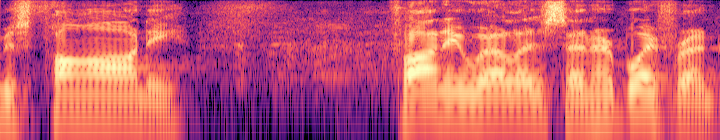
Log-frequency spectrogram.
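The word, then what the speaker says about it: Fani: right is anybody fonny it's pronounced fonnie F A ni I that's Fanny but she likes it fonnie when she became the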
